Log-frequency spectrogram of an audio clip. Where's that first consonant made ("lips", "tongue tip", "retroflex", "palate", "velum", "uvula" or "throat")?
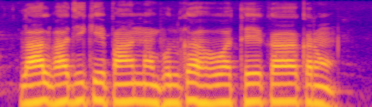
tongue tip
